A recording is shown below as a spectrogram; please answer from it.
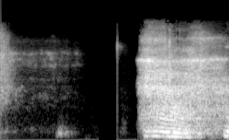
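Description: A man sighs, a short breath out, while thinking over a question. A pause follows with a faint click, then a drawn-out hesitant voiced 'uhh' begins about one and a half seconds in.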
